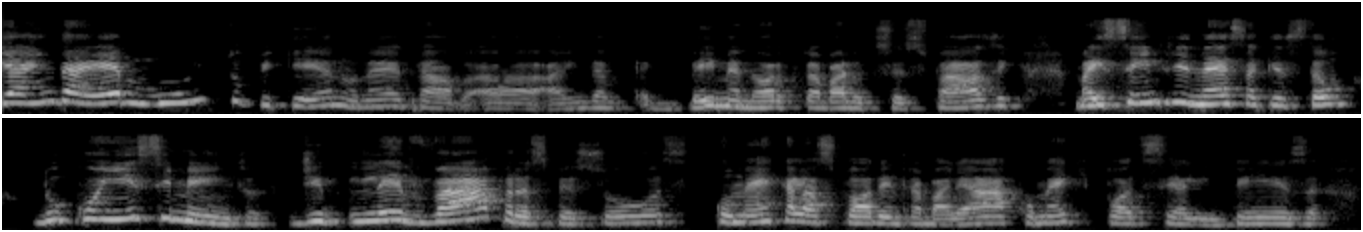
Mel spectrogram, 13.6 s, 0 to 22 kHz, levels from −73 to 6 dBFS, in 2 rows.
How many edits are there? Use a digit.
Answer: 2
